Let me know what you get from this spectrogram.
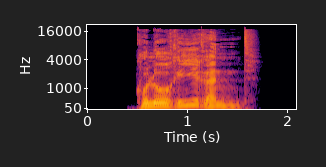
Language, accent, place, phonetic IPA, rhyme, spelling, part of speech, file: German, Germany, Berlin, [koloˈʁiːʁənt], -iːʁənt, kolorierend, verb, De-kolorierend.ogg
- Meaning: present participle of kolorieren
